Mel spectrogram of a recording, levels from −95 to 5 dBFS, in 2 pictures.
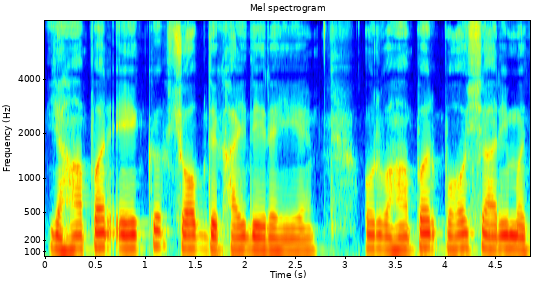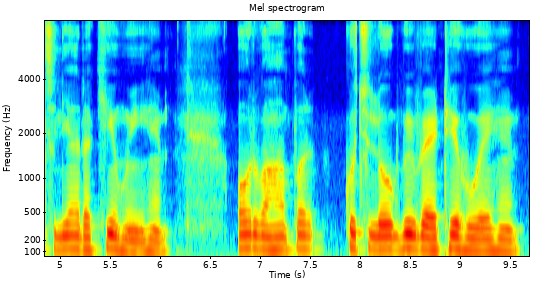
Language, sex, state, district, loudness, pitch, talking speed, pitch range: Hindi, male, Jharkhand, Sahebganj, -16 LUFS, 120 Hz, 160 wpm, 110-125 Hz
